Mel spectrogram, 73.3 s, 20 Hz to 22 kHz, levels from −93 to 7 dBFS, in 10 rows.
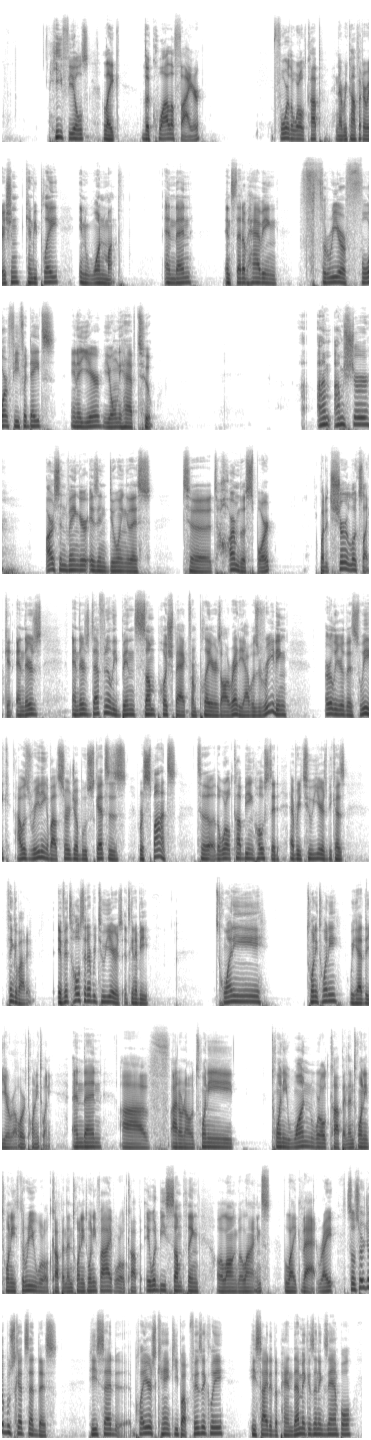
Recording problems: none

